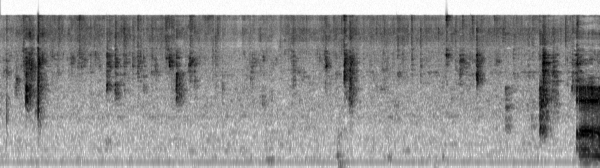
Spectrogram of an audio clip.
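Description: Hands patting and shaping a raw ground-beef patty stuffed with cheese: soft, irregular smacks and squishes scattered through a quiet stretch.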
